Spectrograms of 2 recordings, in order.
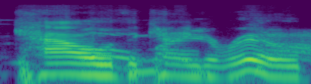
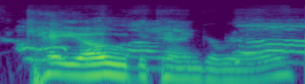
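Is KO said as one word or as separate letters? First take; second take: one word; separate letters. First: KO is said as one word, like cow. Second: KO is said as two separate letters. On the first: "I also would pronounce this Cow the kangaroo" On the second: "but I guess it's K O the kangaroo"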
